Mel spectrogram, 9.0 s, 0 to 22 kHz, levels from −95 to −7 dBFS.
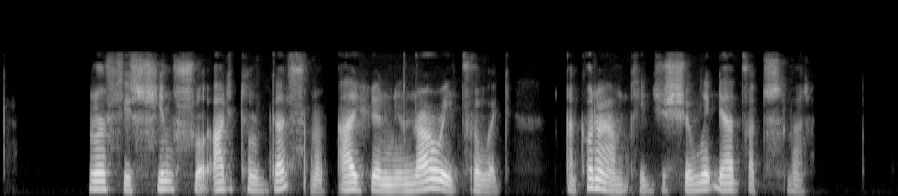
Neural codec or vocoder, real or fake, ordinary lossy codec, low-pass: autoencoder, 22.05 kHz, a latent of 192 numbers a frame, VITS, trained on one speaker; fake; MP3, 64 kbps; 7.2 kHz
